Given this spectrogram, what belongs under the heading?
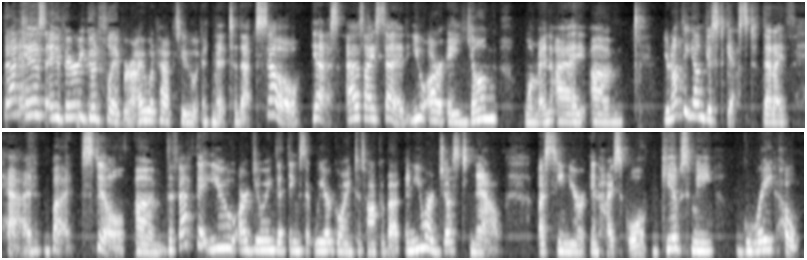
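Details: Adult woman speaking; normal speech.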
